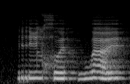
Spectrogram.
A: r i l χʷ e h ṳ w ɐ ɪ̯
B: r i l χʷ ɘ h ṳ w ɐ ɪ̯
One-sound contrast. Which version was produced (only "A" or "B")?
B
